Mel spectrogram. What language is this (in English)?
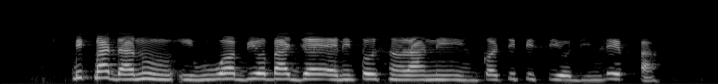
Yoruba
